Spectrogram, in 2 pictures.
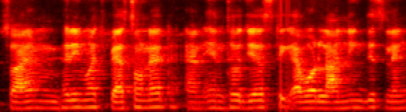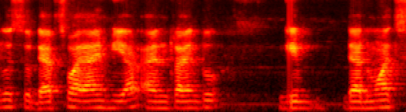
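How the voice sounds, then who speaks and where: In an echoey room with slight hiss or hum, a man with an Indian accent, whose first language is Santali, gives an earnest live-stream talk to English learners as their teacher. His medium-pitched voice is flat and a bit bright at normal speed, and he often repeats phrases and says "okay".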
